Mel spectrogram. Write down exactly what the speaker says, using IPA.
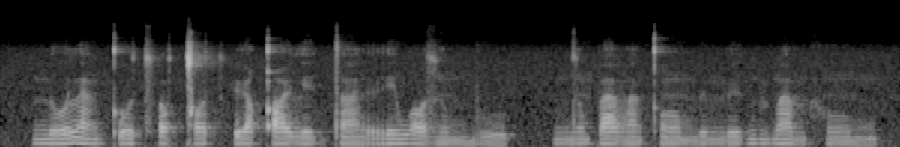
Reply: n o l ã ɡ kʼ o t͡sʼ ɔ ǀ ɔ t͡sʼ ø qʼ ø l ɪ ɡ tʼ ã r ɪ w ɔ z ũ m b u | n d õ p a β ã kʼ õ m ø m ø ɡ m b ã m h ũ m

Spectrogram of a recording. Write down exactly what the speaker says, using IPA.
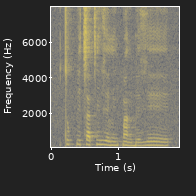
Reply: t u˦ k͡p i˦ t͡s a˦ t͡s ĩ˦ ɣ e˨ l ĩ˨˦ k͡p ã˨ ɡ͡b e˨ ɣ eː˦˨

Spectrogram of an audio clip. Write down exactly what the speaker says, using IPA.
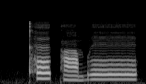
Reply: kʰ ɛ˦ k ã˨ b eː˦

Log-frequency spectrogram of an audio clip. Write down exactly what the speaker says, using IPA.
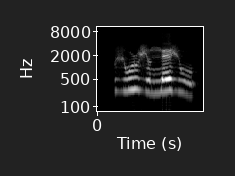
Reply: ʒ u ɭ ʒ ə ŋ ɛ ʒ u

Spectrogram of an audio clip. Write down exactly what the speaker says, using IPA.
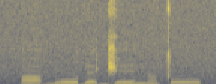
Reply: aː˧ ɡ͡b oː˦ ɗ ɛ˧ d͡ʒ eː˦ n ã˨ t oː˦˨

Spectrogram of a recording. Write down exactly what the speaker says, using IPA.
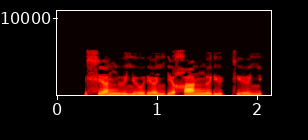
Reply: xʲ a˦ ŋ ɨ˦ lʲ o˨ ɾʲ ɐ˨˦ lʲ ɾʲ ɘ˨ χ a˦ ŋ ɘ˦ ɾʲ ɨ˦ kʲ ɘ˧ lʲ

